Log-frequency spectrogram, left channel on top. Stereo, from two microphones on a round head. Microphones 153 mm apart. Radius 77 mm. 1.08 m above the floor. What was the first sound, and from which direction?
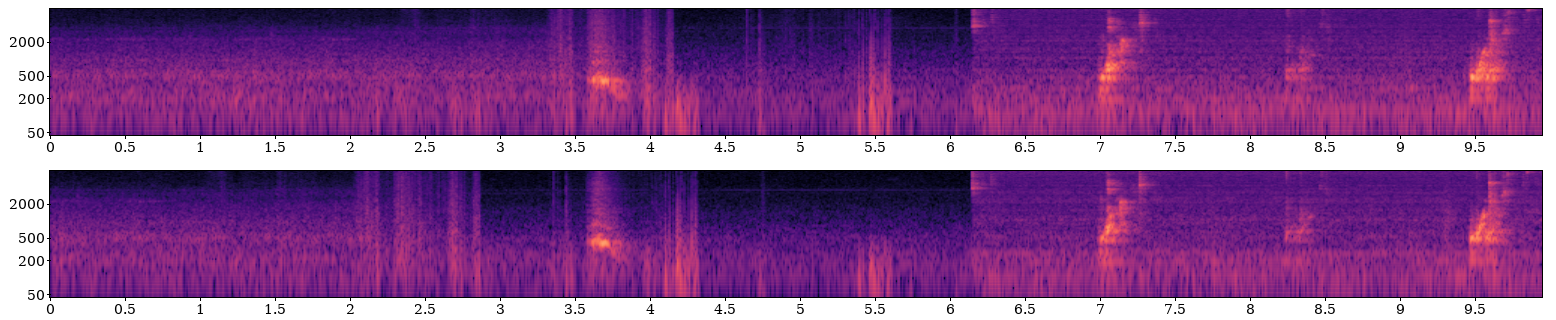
A whoosh, 65° right (ahead or behind).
